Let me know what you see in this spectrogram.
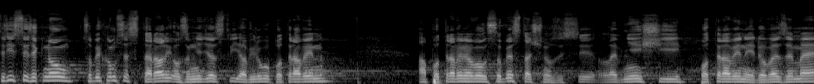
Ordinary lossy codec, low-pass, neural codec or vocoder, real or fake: MP3, 64 kbps; 14.4 kHz; none; real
